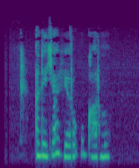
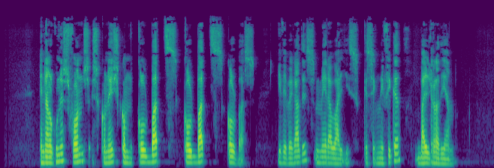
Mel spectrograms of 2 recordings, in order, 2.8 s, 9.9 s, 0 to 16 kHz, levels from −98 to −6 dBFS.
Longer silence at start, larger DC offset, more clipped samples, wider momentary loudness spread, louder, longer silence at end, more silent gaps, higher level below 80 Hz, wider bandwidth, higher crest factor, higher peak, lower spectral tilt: second, 0.4 s vs 0.8 s; neither; neither; second, 9 LU vs 15 LU; second, -38 LUFS vs -24 LUFS; second, 0.6 s vs 0.85 s; neither; second, under -90 dBFS vs -66 dBFS; about the same, 10 kHz vs 11 kHz; about the same, 24 dB vs 24 dB; second, -16 dBFS vs 0 dBFS; second, -1 dB/octave vs -5 dB/octave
